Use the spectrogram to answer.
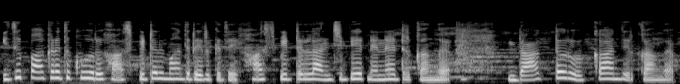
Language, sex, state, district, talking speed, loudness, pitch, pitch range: Tamil, female, Tamil Nadu, Kanyakumari, 115 wpm, -15 LUFS, 245 Hz, 220-275 Hz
